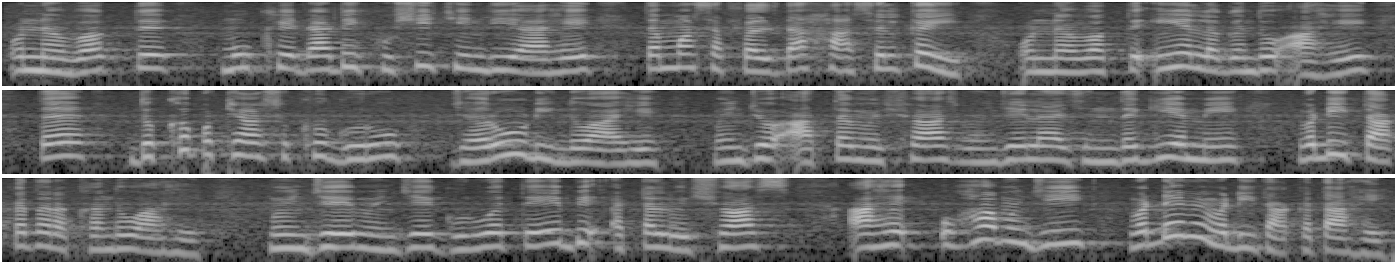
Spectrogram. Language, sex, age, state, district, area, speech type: Sindhi, female, 45-60, Maharashtra, Thane, urban, spontaneous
